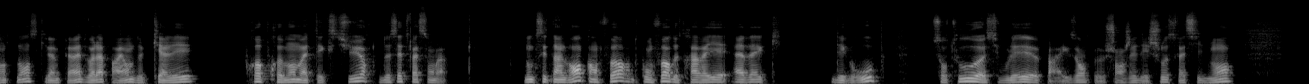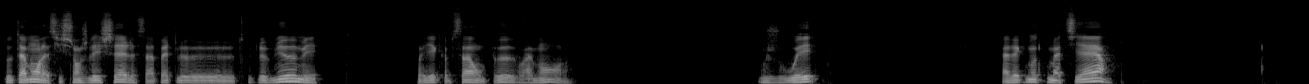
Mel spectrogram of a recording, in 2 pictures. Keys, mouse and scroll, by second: 3.7 scroll up 1, 3.7-4.1 scroll down 2, 4.1-14.7 middle drag, 14.7-22.2 drag, 22.2-22.8 scroll up 7, 22.8-23.5 middle drag, 23.5 scroll up 1, 24.2-24.7 scroll down 3, 24.7-26.1 middle drag.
